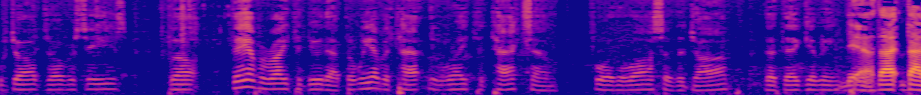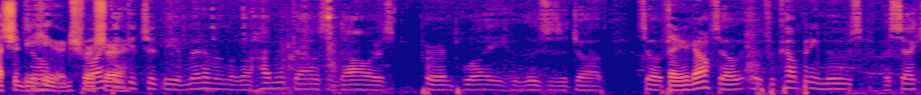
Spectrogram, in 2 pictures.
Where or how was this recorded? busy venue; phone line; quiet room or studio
busy venue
